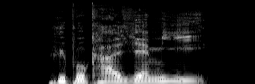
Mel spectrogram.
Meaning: hypokalaemia
- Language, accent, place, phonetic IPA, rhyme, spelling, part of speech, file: German, Germany, Berlin, [hypokali̯ɛˈmiː], -iː, Hypokaliämie, noun, De-Hypokaliämie.ogg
